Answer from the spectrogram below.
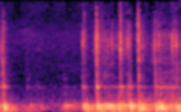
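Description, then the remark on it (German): Typing on a vintage Apple keyboard: after a short quiet moment, a quick burst of clacky keystrokes sounds fairly loud over a low background hum. “Ich weiß nicht, diese Zeit, äh, ich, bei dieser Tastatur denke ich nicht, oh, früher war alles besser, weil ich äh, zu der Zeit noch kein Mac-Benutzer war.”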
